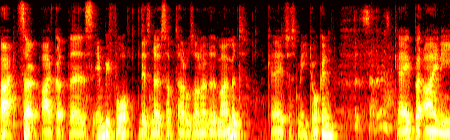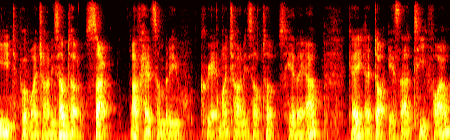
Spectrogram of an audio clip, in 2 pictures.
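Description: A normal speaking voice at a fairly quick pace. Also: man, fairly low pitch for a man. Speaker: software tutorial narrator. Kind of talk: tutorial. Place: home room. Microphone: webcam.

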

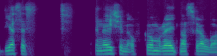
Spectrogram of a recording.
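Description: This man has an ordinary speaking voice at a medium pitch. He talks at a moderate pace with fairly even intonation. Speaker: activist. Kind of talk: reading aloud. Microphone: dodgy internet connection.

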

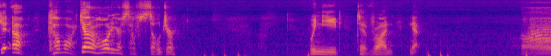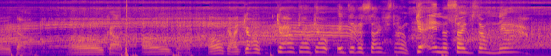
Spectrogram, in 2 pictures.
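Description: A man puts on a character voice, pitched high and swinging very widely. He goes at a fairly slow pace with long, frequent pauses. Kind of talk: ASMR role play. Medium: role play. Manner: shouting, urgent.

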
